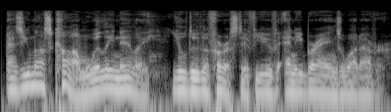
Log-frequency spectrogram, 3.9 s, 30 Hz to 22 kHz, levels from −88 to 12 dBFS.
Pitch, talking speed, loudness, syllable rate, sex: 100 Hz, 230 wpm, -15 LUFS, 5.7 syllables/s, male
